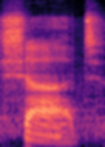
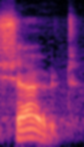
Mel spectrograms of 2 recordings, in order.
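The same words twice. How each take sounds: First: শার্ট said lower with no r; the right way, শার্ট with a long vowel and no r; British shirt. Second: শার্ট said higher with the r sounded; the wrong way, শার্ট with a clear r; wrong r-ful shirt. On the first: Teacher demonstrating the British শার্ট without r. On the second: Teacher demonstrating the rhotic শার্ট students say. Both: Shown as a demonstration. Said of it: "but এর উচ্চারণ করবেন".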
